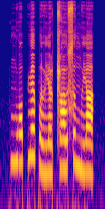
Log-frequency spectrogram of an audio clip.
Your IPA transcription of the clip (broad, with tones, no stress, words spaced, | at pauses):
n̪wɔ˥ pɥɛ˥˩pɤ˩ljɛ˨˩ʈ͡ʂɑ˧˥ʊ̯ sɤ˥˧ŋljä˥˩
